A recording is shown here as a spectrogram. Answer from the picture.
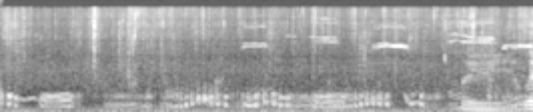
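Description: Domestic pigeons cooing in a loft: repeated low, wavering coos, several overlapping, all through.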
